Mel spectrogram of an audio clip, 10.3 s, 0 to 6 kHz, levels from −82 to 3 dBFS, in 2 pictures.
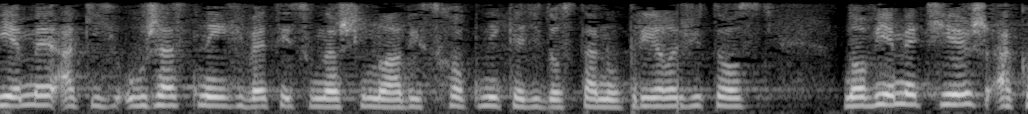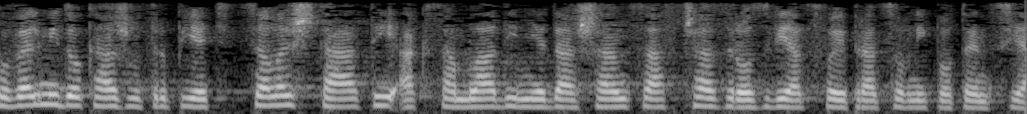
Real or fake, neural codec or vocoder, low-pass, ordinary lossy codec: real; none; 5.4 kHz; none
